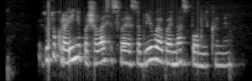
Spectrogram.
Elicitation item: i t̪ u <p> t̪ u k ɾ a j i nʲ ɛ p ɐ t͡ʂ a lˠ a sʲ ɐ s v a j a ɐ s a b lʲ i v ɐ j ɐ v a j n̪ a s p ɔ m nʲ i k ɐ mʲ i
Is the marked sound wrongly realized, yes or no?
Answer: yes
